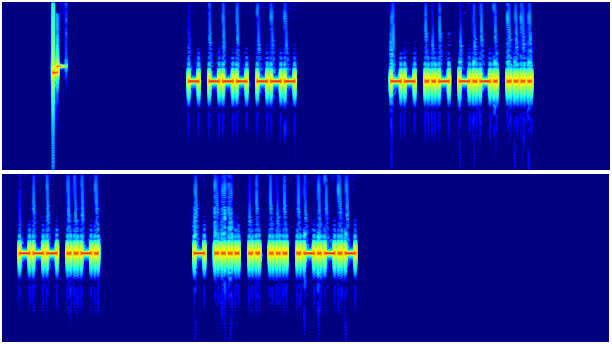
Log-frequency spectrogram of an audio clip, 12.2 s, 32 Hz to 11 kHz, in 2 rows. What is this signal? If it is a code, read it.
Morse code, heard as a keyed tone, about 36 wpm, 700 Hz. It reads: TOO MUCH OF THIS.
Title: 4x Word-Spacing - Sentences from Top 200 Words - 35wpm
